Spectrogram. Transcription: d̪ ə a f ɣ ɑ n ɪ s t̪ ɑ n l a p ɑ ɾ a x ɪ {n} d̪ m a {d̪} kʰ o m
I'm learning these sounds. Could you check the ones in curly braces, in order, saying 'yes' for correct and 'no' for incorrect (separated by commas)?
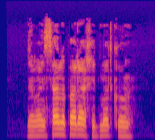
no, no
